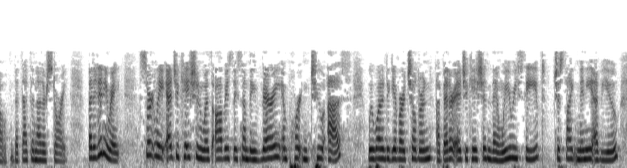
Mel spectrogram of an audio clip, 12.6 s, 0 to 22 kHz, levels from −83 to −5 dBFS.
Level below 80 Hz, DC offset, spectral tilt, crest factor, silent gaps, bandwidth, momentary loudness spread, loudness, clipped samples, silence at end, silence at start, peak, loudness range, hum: -32 dBFS; under 0.1%; -6.5 dB/octave; 12 dB; none; 6.6 kHz; 8 LU; -17 LUFS; under 0.1%; 0 s; 0 s; -4 dBFS; 2 LU; none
